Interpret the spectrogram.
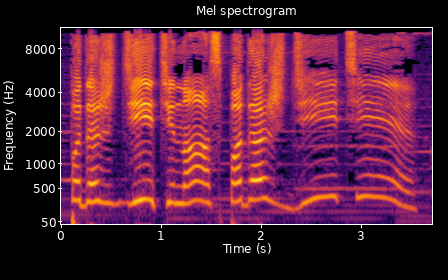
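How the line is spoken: Shouted pleading. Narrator (Russian): кричали и молили

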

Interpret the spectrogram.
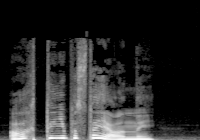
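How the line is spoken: Cheerful reproach. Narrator (Russian): весело укорил его Вениций

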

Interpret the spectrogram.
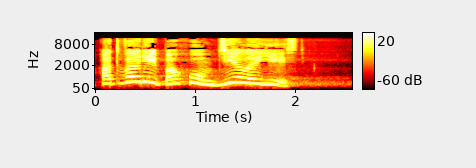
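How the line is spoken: Loud woman's reply. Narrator (Russian): громко отозвалась женщина

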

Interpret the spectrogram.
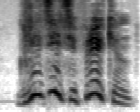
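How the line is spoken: Exclamation. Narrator (Russian): воскликнул он

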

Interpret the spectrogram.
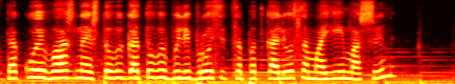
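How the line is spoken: Dry questioning tone. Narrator (Russian): сухо спросил инспектор

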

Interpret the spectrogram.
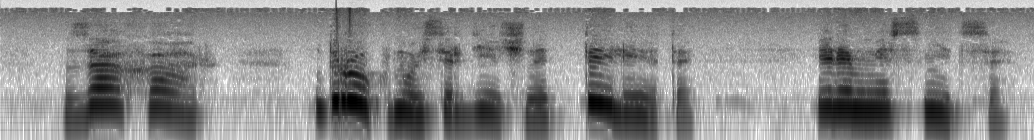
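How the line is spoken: Astonished exclamation. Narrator (Russian): Рульков от удивления воскликнул

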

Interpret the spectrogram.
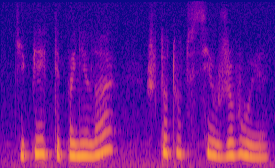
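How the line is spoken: Gentle, tender. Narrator (Russian): ласково продолжала Надежда Дмитриевна

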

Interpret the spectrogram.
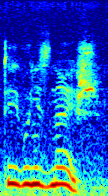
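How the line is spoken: Calm. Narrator (Russian): спокойно отвечала Сильва

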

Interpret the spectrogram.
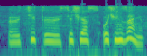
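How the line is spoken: Plain. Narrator (Russian): сказал Савл

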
